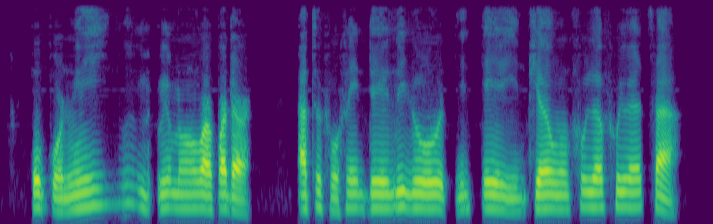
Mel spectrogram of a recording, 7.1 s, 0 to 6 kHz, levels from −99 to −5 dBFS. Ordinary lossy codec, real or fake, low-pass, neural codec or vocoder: none; fake; 5.4 kHz; codec, 16 kHz, 0.5 kbps, FunCodec, trained on LibriTTS, 25 frames a second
